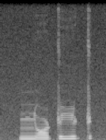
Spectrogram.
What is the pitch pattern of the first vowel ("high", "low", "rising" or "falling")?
high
